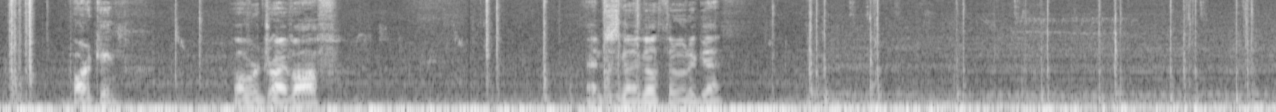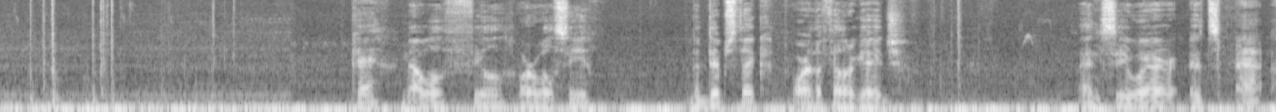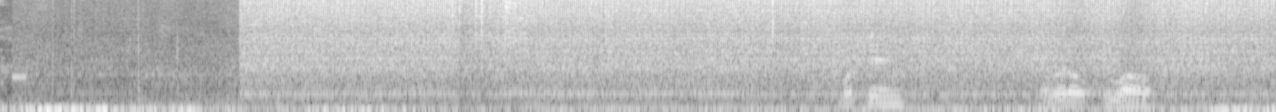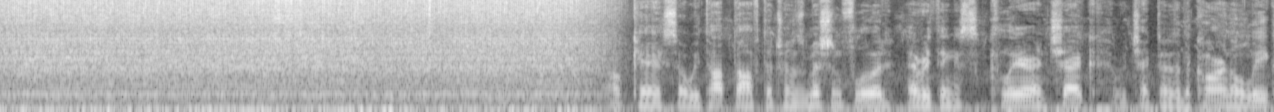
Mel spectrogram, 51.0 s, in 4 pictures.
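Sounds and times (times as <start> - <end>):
gear shifter clicks and clunks: 7.8 - 8.9, 9.5 - 15.4
car engine idling: 7.9 - 16.0, 27.8 - 44.8.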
